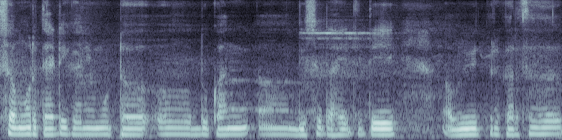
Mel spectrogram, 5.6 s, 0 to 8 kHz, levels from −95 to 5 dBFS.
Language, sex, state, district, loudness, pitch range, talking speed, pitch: Marathi, male, Maharashtra, Pune, -17 LUFS, 125-135 Hz, 150 wpm, 130 Hz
